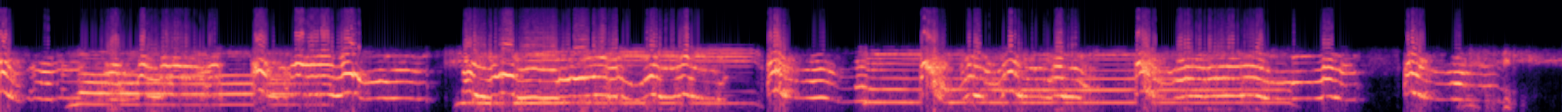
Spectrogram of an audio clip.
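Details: EC the dog howls along while a scale is sung: wavering, sliding howls over a steady held note, broken into phrases with short pauses, repeated bursts and yips between the notes.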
